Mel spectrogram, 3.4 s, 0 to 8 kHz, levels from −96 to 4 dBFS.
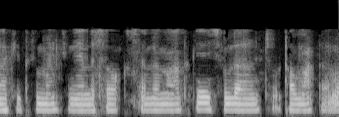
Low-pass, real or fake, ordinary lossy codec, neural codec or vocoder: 7.2 kHz; fake; AAC, 16 kbps; codec, 16 kHz, 4 kbps, X-Codec, HuBERT features, trained on balanced general audio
